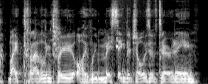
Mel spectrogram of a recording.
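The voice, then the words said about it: Unconvincing put-on Scottish accent. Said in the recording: “a Scottish guy in the background ... Was he Scottish or Russian? ... I can't do an accent.”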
